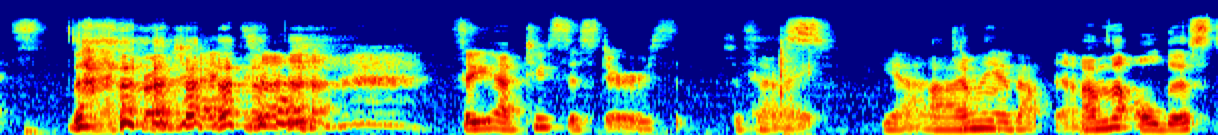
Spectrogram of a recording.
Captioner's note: laughter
